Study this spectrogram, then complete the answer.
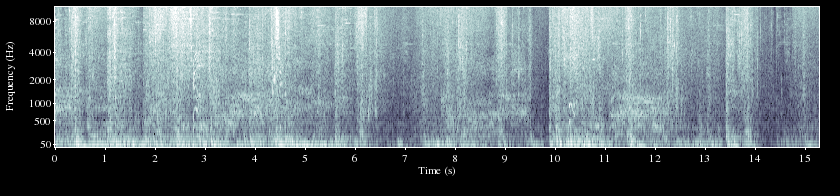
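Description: Magic spells burst and whoosh in a fast fight.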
